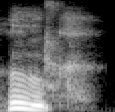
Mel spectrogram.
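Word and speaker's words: Houck: like 25 FBI agents knock this uh Mark Hooke uh yeah you know the cancer culture fear-mongering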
